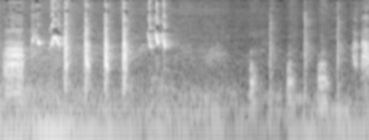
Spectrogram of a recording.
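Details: Male Javan myna song used to tutor a young bird: bursts of harsh squawks mixed with quick high chirps and buzzy notes, followed by a sparser run of isolated clicks.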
